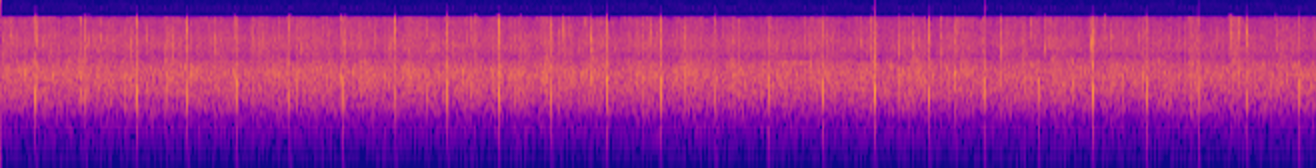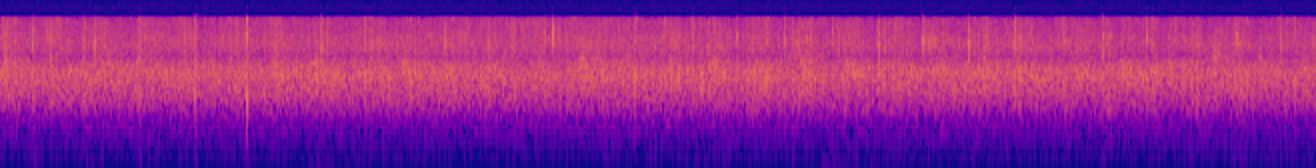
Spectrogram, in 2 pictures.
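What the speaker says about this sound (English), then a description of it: "Let's give them all a round of applause." Audience at a governor's budget address applauding domestic violence advocates, a steady wave of many hands clapping throughout a large hall, thinning toward the end.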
